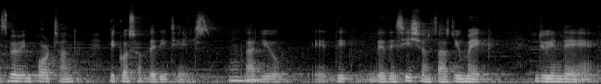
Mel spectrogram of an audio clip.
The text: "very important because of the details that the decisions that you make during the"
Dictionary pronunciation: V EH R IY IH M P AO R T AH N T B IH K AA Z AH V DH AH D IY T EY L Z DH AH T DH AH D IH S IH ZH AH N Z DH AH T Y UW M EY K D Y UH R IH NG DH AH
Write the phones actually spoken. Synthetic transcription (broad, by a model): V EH R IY IH M P AO R T AH N T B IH K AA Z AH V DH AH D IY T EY L S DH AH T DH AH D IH S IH SH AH N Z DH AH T Y UW M EY K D Y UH R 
